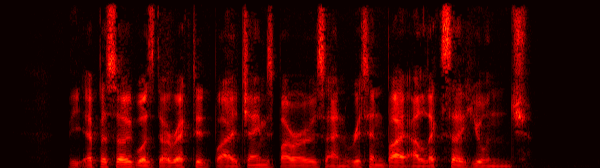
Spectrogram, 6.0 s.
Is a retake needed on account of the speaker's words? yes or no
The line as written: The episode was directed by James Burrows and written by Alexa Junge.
no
